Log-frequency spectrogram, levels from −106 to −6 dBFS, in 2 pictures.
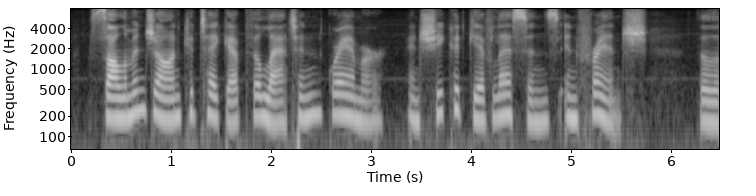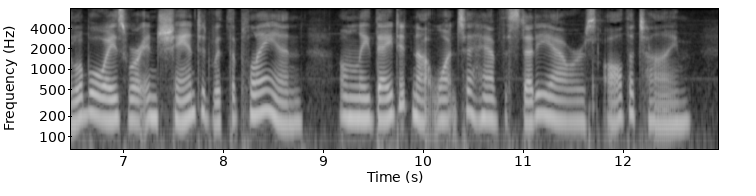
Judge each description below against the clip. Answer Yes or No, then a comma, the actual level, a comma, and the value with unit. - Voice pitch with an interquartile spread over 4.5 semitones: No, average, 3.1 semitones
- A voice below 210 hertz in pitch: Yes, medium, 185 Hz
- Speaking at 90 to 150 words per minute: No, average, 165 wpm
